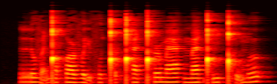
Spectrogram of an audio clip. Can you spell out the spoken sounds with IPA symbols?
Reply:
r ʊ v æ̰ ŋ͡ǃ ʌ qʷ ə˞ v ə ɾʲ ṵ f ʊ ǃʼ ə ǃʰ æ ǃʰ ə˞ m æ | m æ ǃʼ i ǃʰ ṵ m ʊ

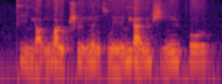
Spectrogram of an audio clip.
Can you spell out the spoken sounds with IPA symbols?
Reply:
t̪ʰ i˥˨ l j ɑ̰˨˩ ʊ̯ n̪ w ɑ˥˨ ŋ ʈ͡ʂʰ ɻ̩˥˨ n̪ ə˥˨ n s w e˨˦ ɪ̯ l j ä˥˨ l y˦ ɕ i˨˦ ŋ n̪ y˦ pʰ o˦ ʊ̯

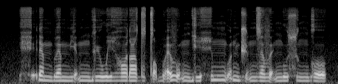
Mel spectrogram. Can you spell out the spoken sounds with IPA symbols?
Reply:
h ḛ ɾ ɛ m b ɛ m j ḛ m ŋ ɡ y w i ɦ ɔ ɾ i dˤ ʊ tˤ ḭ b ɛ̰ v o̰ ŋ ɡ i h i m ŋ o̰ n d͡ʒ o̰ n z ɐ v ɛ̰ ŋ u sʷ i ŋ ɡ o

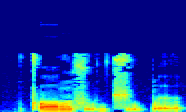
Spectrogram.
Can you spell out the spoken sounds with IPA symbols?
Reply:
tʼ ɔ ŋ s ṵ d t͡ʃ ṵ p ə̰

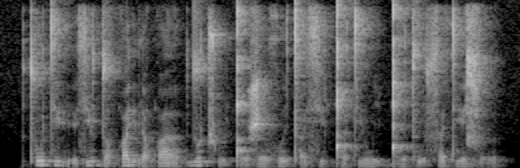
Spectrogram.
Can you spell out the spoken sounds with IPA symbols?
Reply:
tʼ u˥˧ tʲ ɵ˥˧ rʲ ɐ˩˧ sʲ u˥ d u˧˩ qʷ e˥ rʲ ɐ˧˩ qʷ ɐ˥˧ | d u˥ ʈ͡ʂʰ u˩˧ ǃ ɵ˩˧ ʐ e˧˩ χʷ i˧ tʼ ɐ˩˧ sʲ ɵ˥ ǃ ɐ˩˧ tʲ u˥ w i˧˩ ɡ͡ǃ e˥ tʼ u˧ s ɐ˥ tʲ e˥ ʑ ɵ˩˧

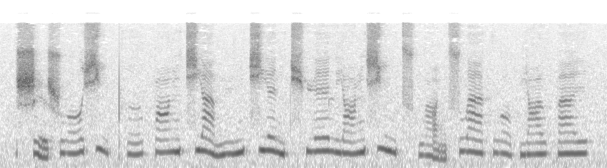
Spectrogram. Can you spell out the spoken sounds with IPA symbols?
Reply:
ʂ ɻ̩˨˩ ʂ w ɔ˧˥ ɕ i˥˩ pʰ ɤ˧˥ p ɑ˥ ŋ t͡ɕ j ä˥˩ m y˧˥ n t͡ɕ j ɛ˥˩ n t͡ɕʰ ɥ ɛ˥ l j ɑ˧˥ ŋ ɕ i˥˩ n t͡sʰ w ɑ̰˨˩ ŋ s w ä˥˧ k w ɔ˥˩ p j ɑ˥ ʊ̯ p a˥ ɪ̯

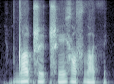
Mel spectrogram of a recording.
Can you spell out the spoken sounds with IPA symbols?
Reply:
dˤ i ə̯ ʈ͡ʂ i ʈ͡ʂʰ e ɣ ɨ sˤ ð e θ

